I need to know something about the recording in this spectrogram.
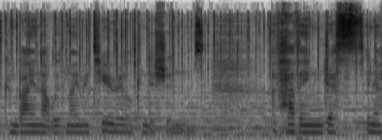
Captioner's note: sound of fingernails lightly tapping a surface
